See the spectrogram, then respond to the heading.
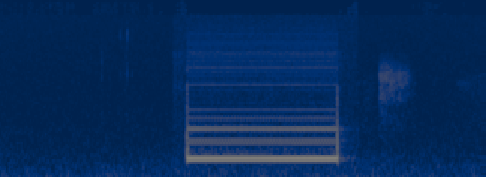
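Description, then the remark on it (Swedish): A single steady electronic telephone ringing tone, from a call to their translator Bosse, sounds for about a second, loud, with a clean harmonic buzz, then stops abruptly over a quiet background. “Kanske, jag vet inte om jag ska läsa mer text nu eller om det, om det ska vara så här att vi bara ringer vår översättare och, och vår allvetare Bosse.”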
